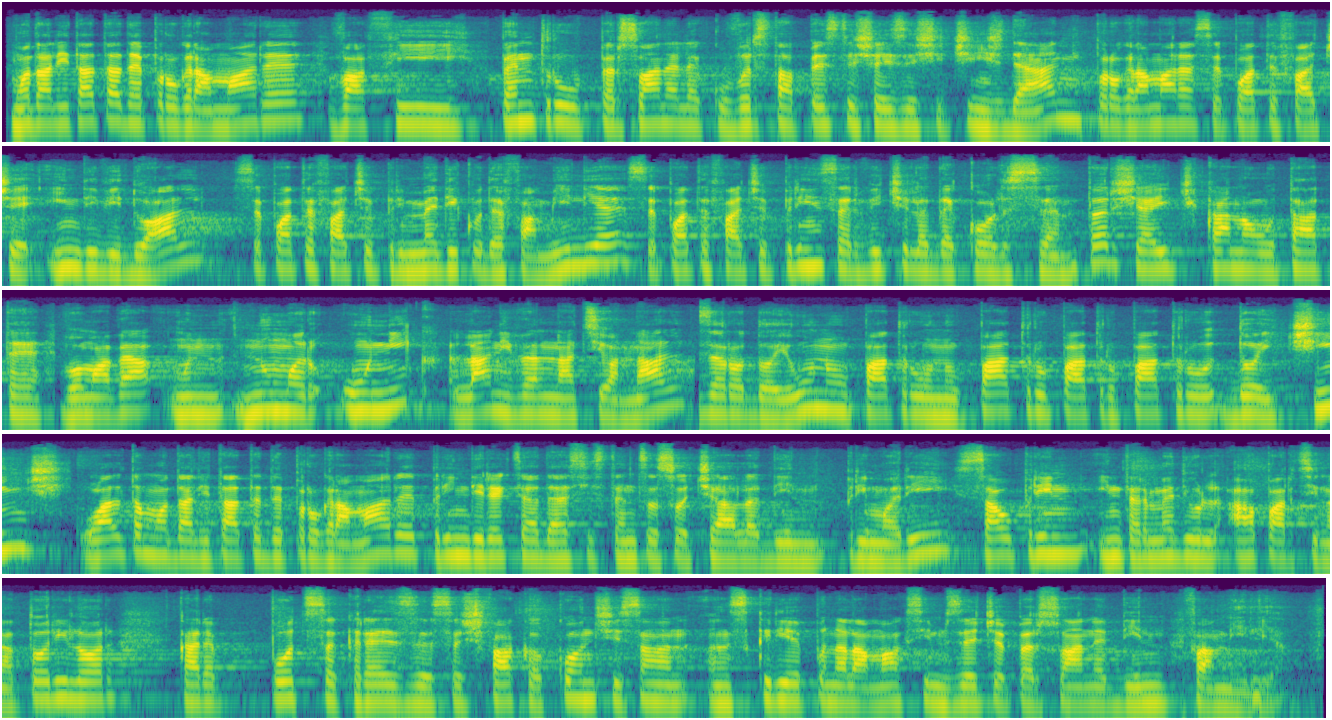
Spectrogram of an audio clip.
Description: Coordonatorul Campaniei de vaccinare – medicul Valeriu Gheorghita:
